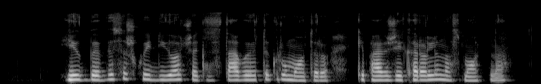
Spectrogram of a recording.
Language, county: Lithuanian, Vilnius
